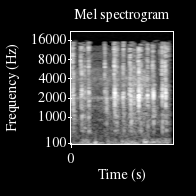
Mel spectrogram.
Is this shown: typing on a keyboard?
yes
